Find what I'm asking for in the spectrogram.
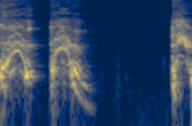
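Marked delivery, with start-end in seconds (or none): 0.0-0.0 choking on a sip, coughing; spluttering water. Real, not acted. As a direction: sputter after it goes down the wrong pipe. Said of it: "went down the wrong pipe".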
